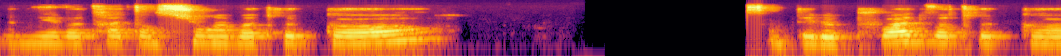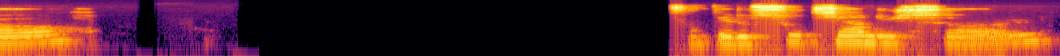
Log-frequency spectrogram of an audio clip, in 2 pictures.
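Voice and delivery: slow, calm voice leading a breathing meditation; guided meditation. Real, not acted. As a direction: guide them gently into their breath, unhurried, drawing out phrase endings.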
